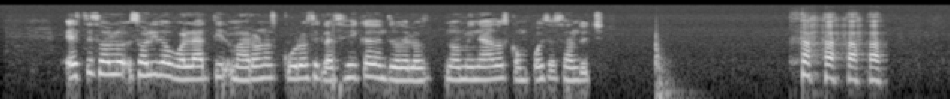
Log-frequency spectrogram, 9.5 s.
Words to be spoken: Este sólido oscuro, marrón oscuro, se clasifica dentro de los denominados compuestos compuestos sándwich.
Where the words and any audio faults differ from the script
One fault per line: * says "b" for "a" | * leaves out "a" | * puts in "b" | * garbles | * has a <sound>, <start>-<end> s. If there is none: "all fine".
* says "volátil" for "oscuro"
* leaves out "compuestos"
* has a thud, 6.5-7.1 s
* has a laugh, 7.9-8.9 s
